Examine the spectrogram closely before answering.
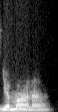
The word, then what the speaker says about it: Yaminah: So my name is Yaminah.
